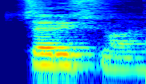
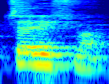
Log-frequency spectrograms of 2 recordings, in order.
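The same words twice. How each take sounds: First: "चरिश्मा" with a hard ch sound, not k; charisma said with ch. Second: "चरिश्मा" repeated with a hard ch sound; charisma said with ch. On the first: Vlogger insisting to viewers, "चरिश्मा" said ch-arisma. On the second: Vlogger repeating for viewers, "चरिश्मा" with ch. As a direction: stress "चरिश्मा" as ch-arisma, deliberately. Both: Shown as a demonstration. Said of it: "right, आपने सही सुना".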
